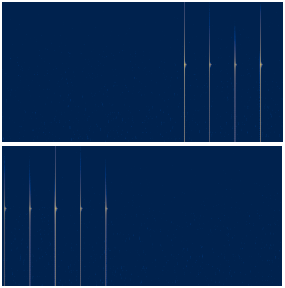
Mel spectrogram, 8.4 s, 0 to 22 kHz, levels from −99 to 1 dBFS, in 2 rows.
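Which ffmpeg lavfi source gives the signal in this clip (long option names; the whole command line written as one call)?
ffmpeg -f lavfi -i "aevalsrc='pow(10,(-12-14.5*gte(mod(t,3*60/158),60/158))/20)*sin(2*PI*3470*mod(t,60/158))*exp(-6.91*mod(t,60/158)/0.03)':duration=3.41:sample_rate=44100" out.wav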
